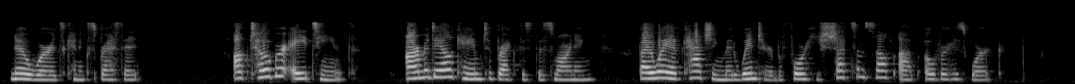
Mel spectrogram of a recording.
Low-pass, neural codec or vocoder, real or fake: 7.2 kHz; none; real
